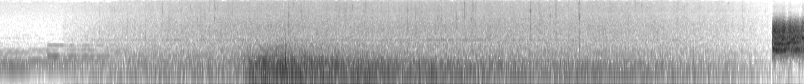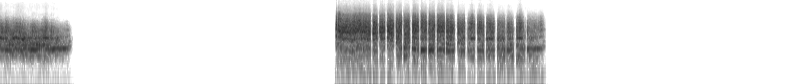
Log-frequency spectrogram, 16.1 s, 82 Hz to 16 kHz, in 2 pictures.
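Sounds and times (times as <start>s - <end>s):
harsh noise burst: 11.4s - 13.5s.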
